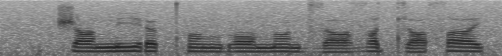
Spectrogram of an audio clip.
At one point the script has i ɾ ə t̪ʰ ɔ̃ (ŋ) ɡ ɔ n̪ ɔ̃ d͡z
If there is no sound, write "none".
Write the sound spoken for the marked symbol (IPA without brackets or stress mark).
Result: ŋ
